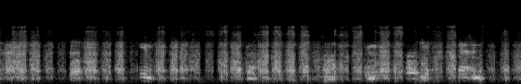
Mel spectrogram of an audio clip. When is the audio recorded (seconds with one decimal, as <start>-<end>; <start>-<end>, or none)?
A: 0.0-2.2; 4.8-5.2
